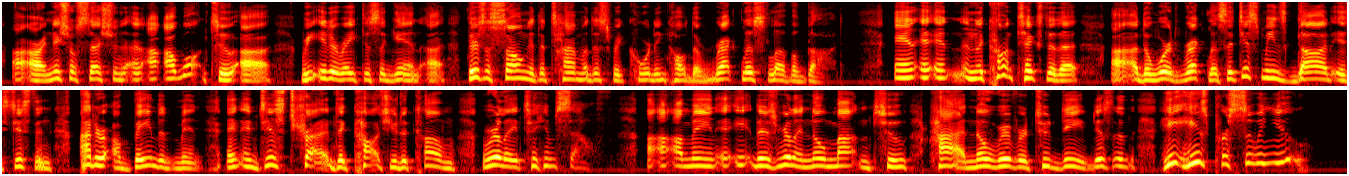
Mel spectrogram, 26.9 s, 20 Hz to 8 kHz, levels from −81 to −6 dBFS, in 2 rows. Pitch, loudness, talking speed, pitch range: 200 Hz, -27 LUFS, 185 wpm, 175-225 Hz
